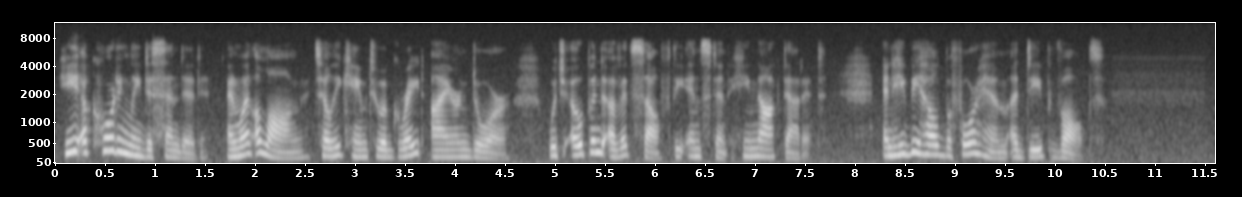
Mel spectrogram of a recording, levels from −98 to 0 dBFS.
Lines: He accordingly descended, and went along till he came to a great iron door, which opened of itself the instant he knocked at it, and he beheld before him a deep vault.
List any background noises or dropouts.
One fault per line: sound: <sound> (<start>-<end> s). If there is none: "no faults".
no faults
